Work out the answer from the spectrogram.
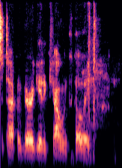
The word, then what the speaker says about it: Kalanchoe: a type of variegated cow and chloe which is the typical pronunciation not philanthropy even though it looks like kalanchoe that's going to be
